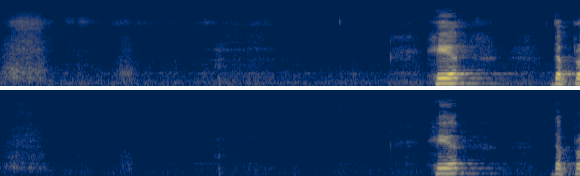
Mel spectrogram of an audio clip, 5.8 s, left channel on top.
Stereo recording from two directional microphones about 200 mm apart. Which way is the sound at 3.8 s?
20° right (ahead or behind).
